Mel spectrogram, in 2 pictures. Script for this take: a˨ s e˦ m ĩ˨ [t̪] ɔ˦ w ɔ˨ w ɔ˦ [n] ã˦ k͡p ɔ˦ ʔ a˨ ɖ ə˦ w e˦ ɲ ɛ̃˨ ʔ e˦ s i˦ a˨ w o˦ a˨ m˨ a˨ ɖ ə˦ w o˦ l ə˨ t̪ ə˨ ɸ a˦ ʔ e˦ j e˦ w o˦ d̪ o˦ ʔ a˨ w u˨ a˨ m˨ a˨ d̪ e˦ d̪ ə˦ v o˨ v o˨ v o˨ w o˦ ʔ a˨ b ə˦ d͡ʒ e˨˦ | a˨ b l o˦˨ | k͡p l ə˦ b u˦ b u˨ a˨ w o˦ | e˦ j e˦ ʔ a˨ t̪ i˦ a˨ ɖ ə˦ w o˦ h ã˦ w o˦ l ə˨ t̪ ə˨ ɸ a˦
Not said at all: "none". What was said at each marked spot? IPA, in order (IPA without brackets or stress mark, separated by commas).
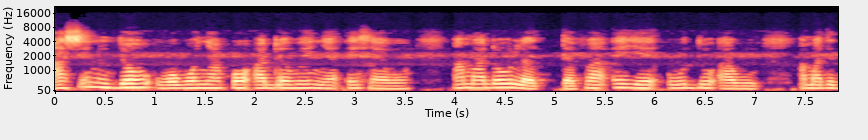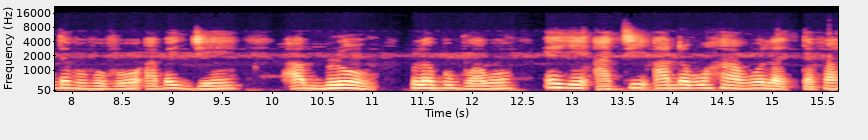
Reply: d̪, ɲ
